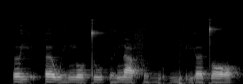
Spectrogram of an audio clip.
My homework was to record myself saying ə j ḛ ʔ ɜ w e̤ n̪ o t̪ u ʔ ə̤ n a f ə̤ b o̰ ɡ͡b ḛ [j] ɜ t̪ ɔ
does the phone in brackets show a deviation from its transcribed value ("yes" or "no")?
no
